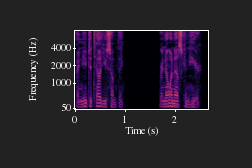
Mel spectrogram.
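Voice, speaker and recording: A man's voice: on the low side, steady tone, fast, mellow, no room sound, clean studio sound, lightly acted. A man voicing a weary, haunted young man who speaks hesitantly and pleads, in an audiobook. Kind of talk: audiobook character voice.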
